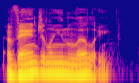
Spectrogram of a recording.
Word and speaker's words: Evangeline Lilly: Evangeline Lilly.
